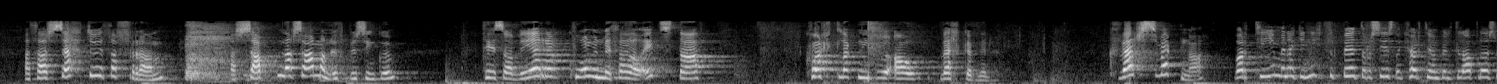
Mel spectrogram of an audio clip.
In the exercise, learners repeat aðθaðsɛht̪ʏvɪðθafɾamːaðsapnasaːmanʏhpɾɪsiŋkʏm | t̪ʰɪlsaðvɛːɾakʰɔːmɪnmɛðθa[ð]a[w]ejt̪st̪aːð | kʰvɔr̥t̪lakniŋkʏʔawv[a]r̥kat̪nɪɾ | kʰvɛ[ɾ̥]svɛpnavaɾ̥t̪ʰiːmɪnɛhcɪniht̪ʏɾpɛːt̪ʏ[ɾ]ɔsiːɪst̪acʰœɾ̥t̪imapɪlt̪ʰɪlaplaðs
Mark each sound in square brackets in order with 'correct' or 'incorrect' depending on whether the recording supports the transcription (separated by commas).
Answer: correct, correct, incorrect, incorrect, correct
